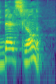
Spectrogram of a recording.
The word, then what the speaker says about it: Dalsland: Genre tu regardes la carte de la région du Dashland, je le prononce mal, c'est du Dalsland, il y a D-A-L-S-T-A-N-T D.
